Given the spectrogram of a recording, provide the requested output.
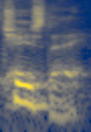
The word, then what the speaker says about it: Tuesday: know on Tuesday she's Tuesday it sounds like you're choosing a day Tuesday thank you that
